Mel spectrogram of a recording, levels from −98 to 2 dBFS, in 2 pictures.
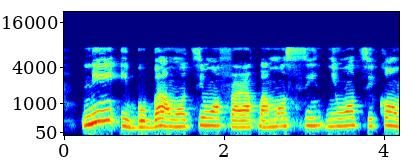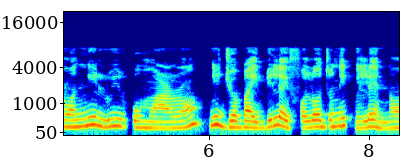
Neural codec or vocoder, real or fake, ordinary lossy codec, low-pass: none; real; none; none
